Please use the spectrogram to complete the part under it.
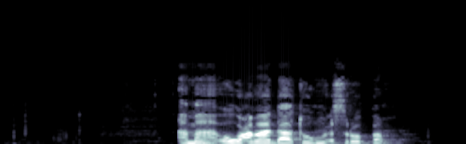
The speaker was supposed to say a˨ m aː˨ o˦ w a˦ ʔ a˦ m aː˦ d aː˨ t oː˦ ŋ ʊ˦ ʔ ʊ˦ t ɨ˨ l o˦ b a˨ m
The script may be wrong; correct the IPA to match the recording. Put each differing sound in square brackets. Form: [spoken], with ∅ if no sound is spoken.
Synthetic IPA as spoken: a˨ m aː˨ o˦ w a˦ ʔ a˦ m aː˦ d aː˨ t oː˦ [m] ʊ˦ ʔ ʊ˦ [s] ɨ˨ [ɾ] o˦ [p] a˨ m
